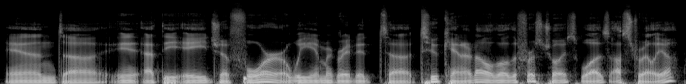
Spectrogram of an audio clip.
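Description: A man's voice: a bass voice, a little slow, dark tone, clear, resonant tone. A man hosting a local radio talk show, asking questions with a hesitant, filler-heavy manner. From England. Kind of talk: casual interview chat.

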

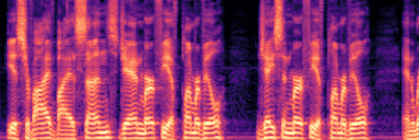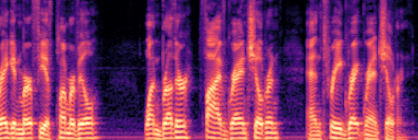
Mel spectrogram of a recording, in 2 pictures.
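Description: American man, lower register, scripted morning radio news host for a local station. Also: normal speed, a bit bright.

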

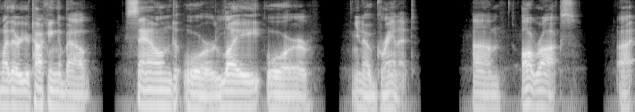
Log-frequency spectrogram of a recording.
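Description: Deep-voiced man musing on spirituality. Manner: rambling, reflective, many ums and asides. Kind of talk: casual spiritual monologue.

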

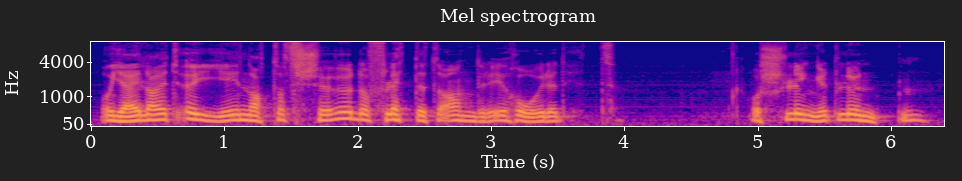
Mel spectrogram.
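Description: A man reading poems aloud slowly and solemnly, with long pauses, and adding brief comments between them. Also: medium pitch, mellow, breathy edge. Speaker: poetry reader and commentator.

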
